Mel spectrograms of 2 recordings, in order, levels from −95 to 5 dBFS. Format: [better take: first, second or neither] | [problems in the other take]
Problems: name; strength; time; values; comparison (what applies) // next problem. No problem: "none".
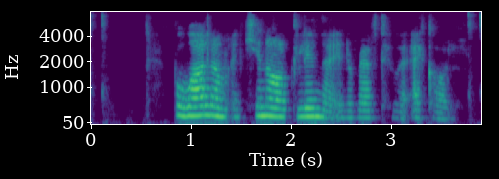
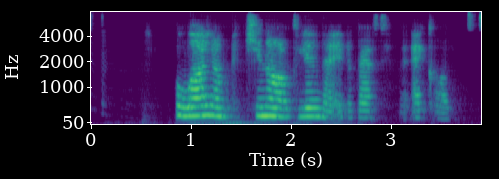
first | noise reduction (neural mask model DeepFilterNet 3)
